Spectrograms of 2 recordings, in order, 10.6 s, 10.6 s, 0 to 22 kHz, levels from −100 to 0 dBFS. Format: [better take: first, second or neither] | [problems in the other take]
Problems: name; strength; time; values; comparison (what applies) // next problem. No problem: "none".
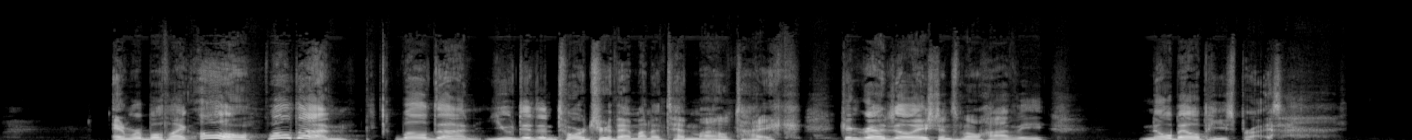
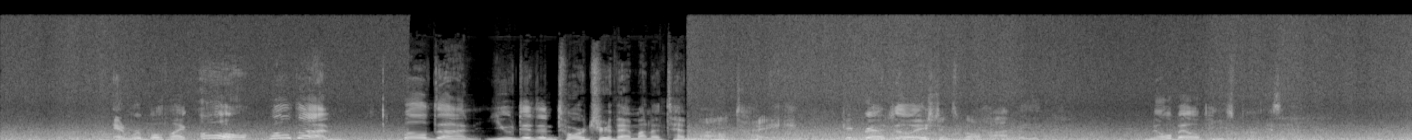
first | hiss; loud; until 3 s and from 5 s on; 5 dB below the speech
